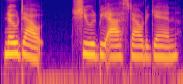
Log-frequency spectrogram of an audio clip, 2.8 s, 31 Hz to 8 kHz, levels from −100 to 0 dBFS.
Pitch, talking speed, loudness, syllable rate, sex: 205 Hz, 175 wpm, -18 LUFS, 4.6 syllables/s, female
